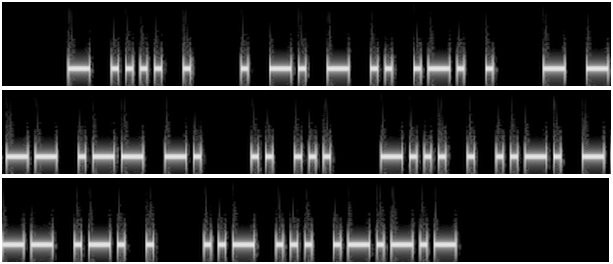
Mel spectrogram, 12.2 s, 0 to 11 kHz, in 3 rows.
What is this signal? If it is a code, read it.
Morse code, heard as a keyed tone, about 25 wpm, 700 Hz. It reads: THE ENTIRE TOWN IS BEFORE US.
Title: Sentences from Top 1000 Words - Review Part 5 - 25wpm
